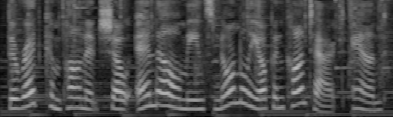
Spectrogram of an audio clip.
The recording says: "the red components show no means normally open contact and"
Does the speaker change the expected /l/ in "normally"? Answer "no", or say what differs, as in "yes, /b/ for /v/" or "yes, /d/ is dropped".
no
